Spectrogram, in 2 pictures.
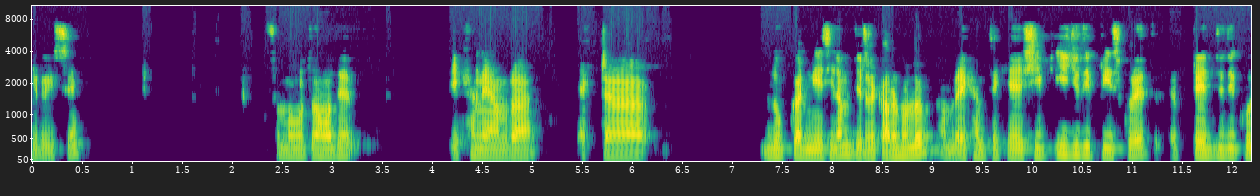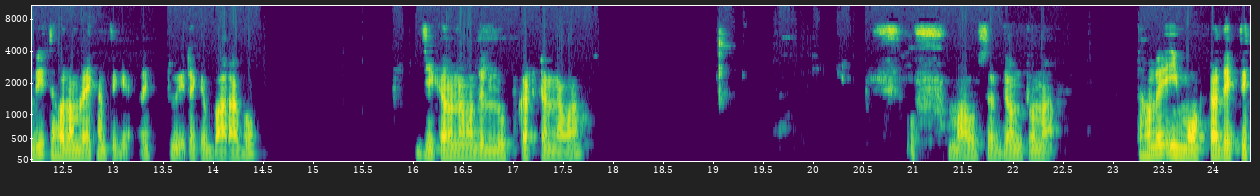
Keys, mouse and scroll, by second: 0.4 middle click, 0.9 shift+z, 1.2 middle click, 1.6 scroll down 6, 2.1 Tab, 2.6 Tab, 3.0 click, 3.6 Tab, 3.9 click, 4.4 Tab, 5.1 scroll up 1, 5.4-6.4 middle drag, 6.4 click, 6.7-7.4 scroll up 1, 7.4 alt+click, 9.1 alt+e, 16.2-16.9 scroll up 2, 16.9 ctrl+r, 20.6 ctrl+r, 22.1 Tab, 22.4 scroll down 1, 22.7-23.9 middle drag, 23.9-24.3 scroll up 1, 24.3 click.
